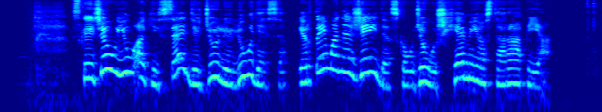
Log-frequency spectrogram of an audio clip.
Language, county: Lithuanian, Vilnius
